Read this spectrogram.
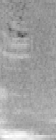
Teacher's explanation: तो आप ऊ उच्चारण करेंगे तो आपको लगेगा कि जीव थोड़ा सा पीछे को दब रहा है, ऊ, यानी जीव ऊ के समय पीछे को दब रहा है, यानी कि ऊ आपका पश्च स्वर होगा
